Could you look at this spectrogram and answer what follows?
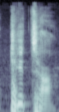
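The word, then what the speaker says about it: teacher: আমরা টিচারের উচ্চারণ করব ঠিচা। আর উইল বি সাইলেন্ট হেয়া, আর উইল বি সাইলেন্ট হেয়া। কি হচ্ছে? আর এখানে সাইলেন্ট থাকবে। তাহলে আর যদি সাইলেন্ট থাকে, তাহলে টিচারের উচ্চারণ হয় ঠিচা।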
